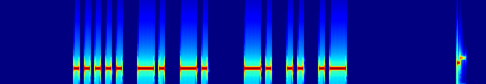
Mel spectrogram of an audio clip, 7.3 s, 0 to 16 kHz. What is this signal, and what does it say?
Morse code, heard as a keyed tone, about 15 wpm, 700 Hz. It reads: 5NN NIA
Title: Ontario QSO Party Exchange 15wpm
